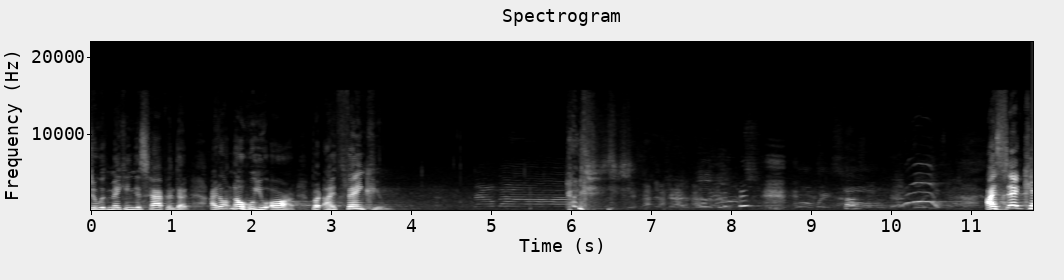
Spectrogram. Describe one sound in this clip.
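An elderly woman speaks calmly into a microphone, heard through loudspeakers outdoors.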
